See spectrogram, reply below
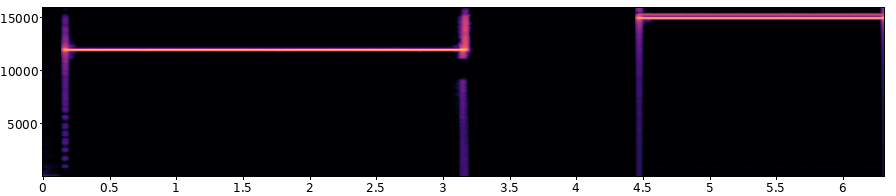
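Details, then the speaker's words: High-pitched hearing test tones above 8,000 Hz: two very high, thin steady tones, each a few seconds, with a pause between; hearing all frequencies suggests age under 20, as high pitches fade first with age. "okay if you can hear 8,000 Hertz you're both alive and not hearing impaired but let's keep raising the frequency"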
